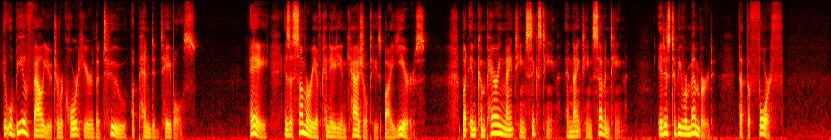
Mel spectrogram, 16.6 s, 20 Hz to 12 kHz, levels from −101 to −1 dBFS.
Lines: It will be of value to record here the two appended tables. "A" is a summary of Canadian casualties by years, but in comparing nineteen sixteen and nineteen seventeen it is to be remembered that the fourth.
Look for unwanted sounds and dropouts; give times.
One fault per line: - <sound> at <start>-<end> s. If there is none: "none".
none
